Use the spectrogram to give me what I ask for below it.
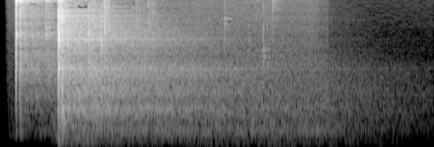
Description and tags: Dropped, crushed egg shells. Processed with a little reverb and delay. Very low levels!
crackle, eggshell, ice, drop, crush, splinter, crunch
